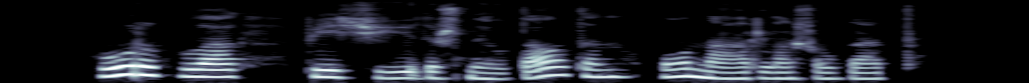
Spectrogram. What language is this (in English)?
Mari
